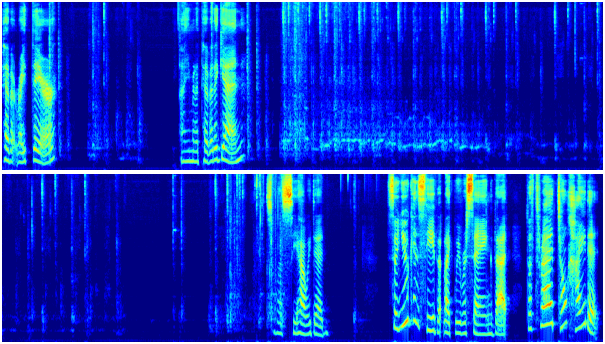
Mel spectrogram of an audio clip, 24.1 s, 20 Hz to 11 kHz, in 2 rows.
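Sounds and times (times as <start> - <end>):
sewing machine running: 0.7 - 2.8, 4.4 - 14.4.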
